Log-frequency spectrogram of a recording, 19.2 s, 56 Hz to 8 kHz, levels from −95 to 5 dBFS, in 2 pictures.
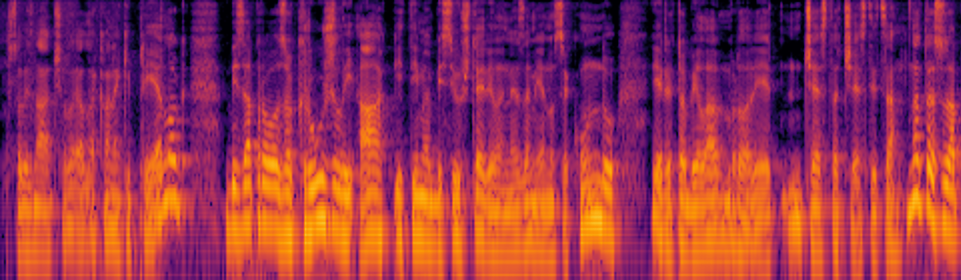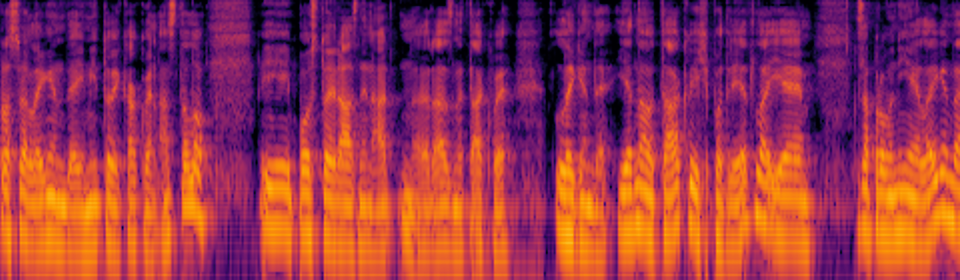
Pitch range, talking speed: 110-135 Hz, 170 wpm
